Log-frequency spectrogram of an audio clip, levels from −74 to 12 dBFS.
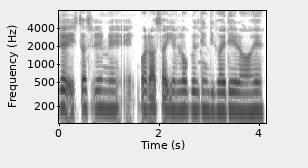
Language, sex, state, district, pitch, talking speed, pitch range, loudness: Hindi, female, Arunachal Pradesh, Lower Dibang Valley, 175 Hz, 190 wpm, 170-180 Hz, -18 LUFS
